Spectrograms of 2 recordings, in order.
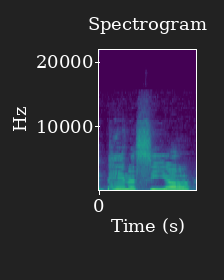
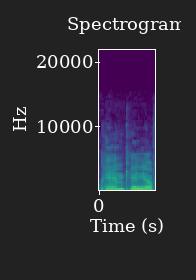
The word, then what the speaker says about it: panacea: A panacea? Interesting. I pronounced it Pankea for 5 years, but I learned how it was pronounced eventually.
